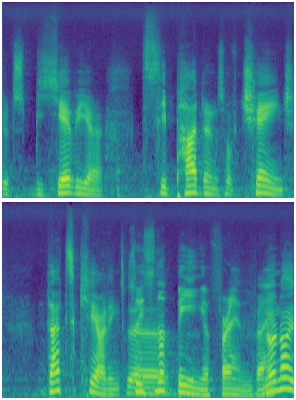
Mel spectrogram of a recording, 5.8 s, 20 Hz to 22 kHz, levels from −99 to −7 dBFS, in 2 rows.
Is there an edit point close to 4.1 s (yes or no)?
yes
